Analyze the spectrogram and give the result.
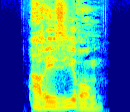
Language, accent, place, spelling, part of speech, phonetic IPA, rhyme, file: German, Germany, Berlin, Arisierung, noun, [aʁiˈziːʁʊŋ], -iːʁʊŋ, De-Arisierung.ogg
- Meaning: 1. Aryanization 2. The act of confiscating Jewish property and transferring its ownership to a German individual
